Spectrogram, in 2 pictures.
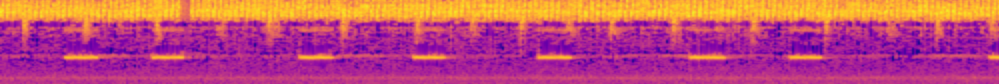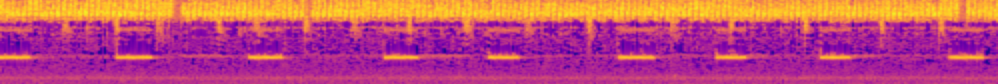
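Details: Cricket chorus at night: a constant sizzling high trill, punctuated by roughly fourteen short, lower chirps spread fairly evenly across the stretch.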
